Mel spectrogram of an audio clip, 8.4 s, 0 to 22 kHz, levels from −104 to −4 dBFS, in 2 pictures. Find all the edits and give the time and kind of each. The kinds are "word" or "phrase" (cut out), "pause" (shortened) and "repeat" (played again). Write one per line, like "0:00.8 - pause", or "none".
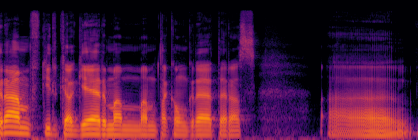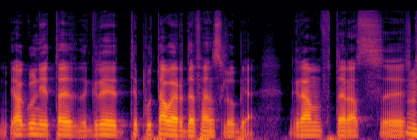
none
